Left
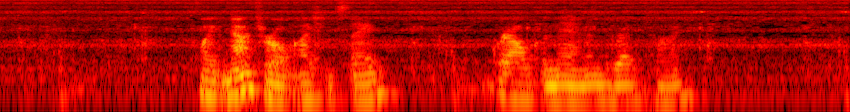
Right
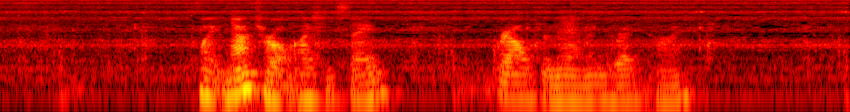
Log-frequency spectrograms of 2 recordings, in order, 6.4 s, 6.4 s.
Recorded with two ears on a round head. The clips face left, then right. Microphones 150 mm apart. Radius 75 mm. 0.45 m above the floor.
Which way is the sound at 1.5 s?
10° right (ahead or behind).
